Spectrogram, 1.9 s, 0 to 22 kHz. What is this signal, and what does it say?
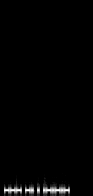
Morse code, heard as a keyed tone, about 40 wpm, 700 Hz. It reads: ONE.
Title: Sentences from Top 1000 Words - Review Part 4 - 40wpm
